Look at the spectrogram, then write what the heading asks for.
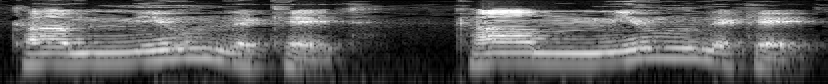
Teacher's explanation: So we're not going to say communicate, communicate, communicate. There's no break. The way it's said, the two M's, really they just run together, right?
